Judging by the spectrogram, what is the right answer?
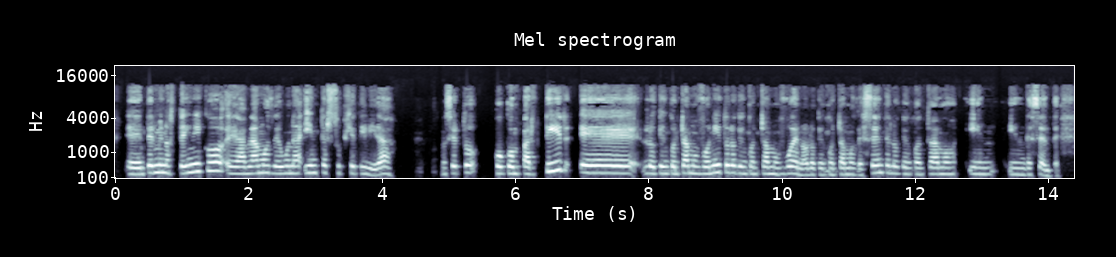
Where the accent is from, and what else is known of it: Chile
